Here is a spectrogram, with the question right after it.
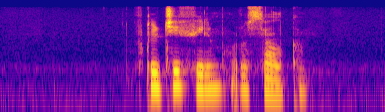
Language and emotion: Russian, neutral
